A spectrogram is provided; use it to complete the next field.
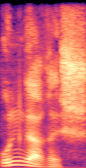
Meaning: Hungarian language
- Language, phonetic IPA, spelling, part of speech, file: German, [ˈʊŋɡarɪʃ], Ungarisch, proper noun, De-Ungarisch.ogg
